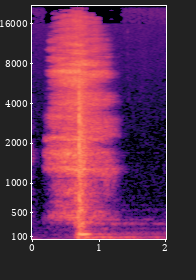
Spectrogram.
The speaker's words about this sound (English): Out. Don't blow your air over here. Listen, I need to do my calming breathing exercises.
